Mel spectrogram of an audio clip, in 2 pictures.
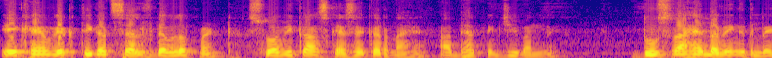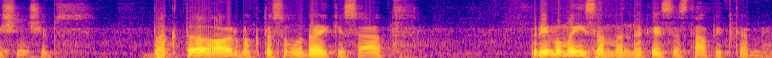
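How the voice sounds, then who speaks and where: A man talks in a flat monotone while his loudness swings widely, with noticeable background noise throughout. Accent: Marathi. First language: Marathi (speaking Hindi). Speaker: spiritual teacher. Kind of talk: lecture.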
